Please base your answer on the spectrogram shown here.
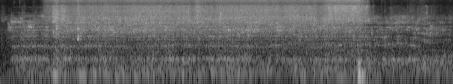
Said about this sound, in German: Wasser raus. Lappen rausspülen.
